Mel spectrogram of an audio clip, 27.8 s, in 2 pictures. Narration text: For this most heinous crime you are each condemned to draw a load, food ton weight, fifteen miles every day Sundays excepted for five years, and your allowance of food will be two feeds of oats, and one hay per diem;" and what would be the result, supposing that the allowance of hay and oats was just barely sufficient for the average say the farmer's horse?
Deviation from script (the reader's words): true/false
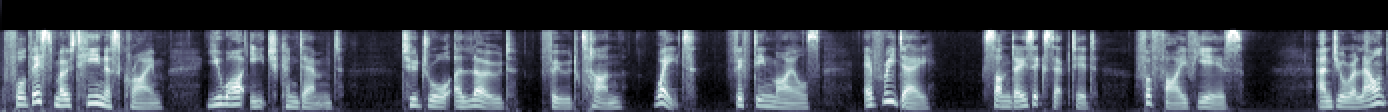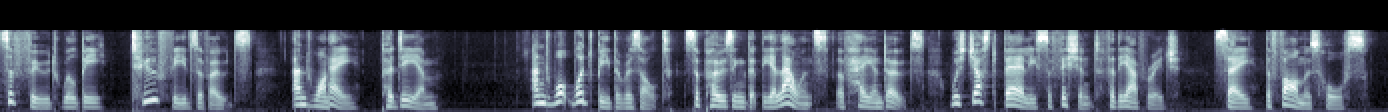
false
